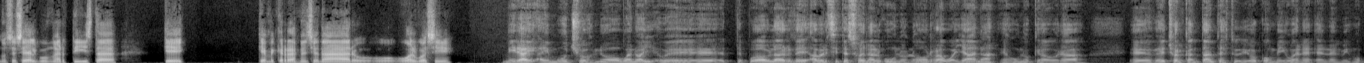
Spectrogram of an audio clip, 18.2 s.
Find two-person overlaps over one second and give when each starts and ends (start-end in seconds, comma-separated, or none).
none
